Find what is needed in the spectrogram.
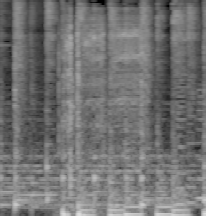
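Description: Background music with a drum beat, with a camera shutter-style click and whir sound effect in the middle, about half a second to a second and a half in.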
